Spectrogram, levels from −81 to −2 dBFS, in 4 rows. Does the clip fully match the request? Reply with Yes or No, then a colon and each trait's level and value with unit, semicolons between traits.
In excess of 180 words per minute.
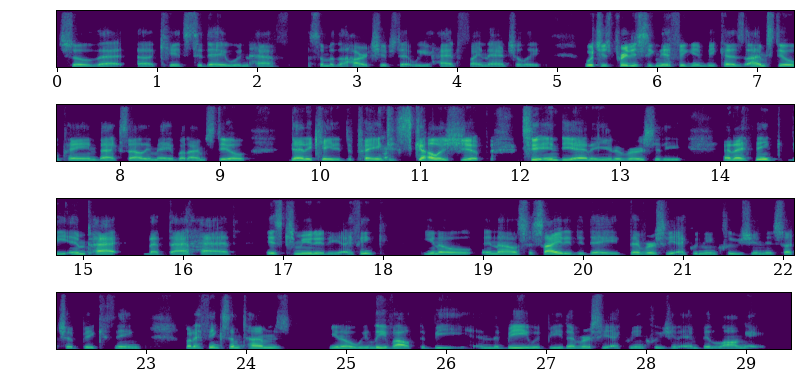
No: average, 170 wpm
